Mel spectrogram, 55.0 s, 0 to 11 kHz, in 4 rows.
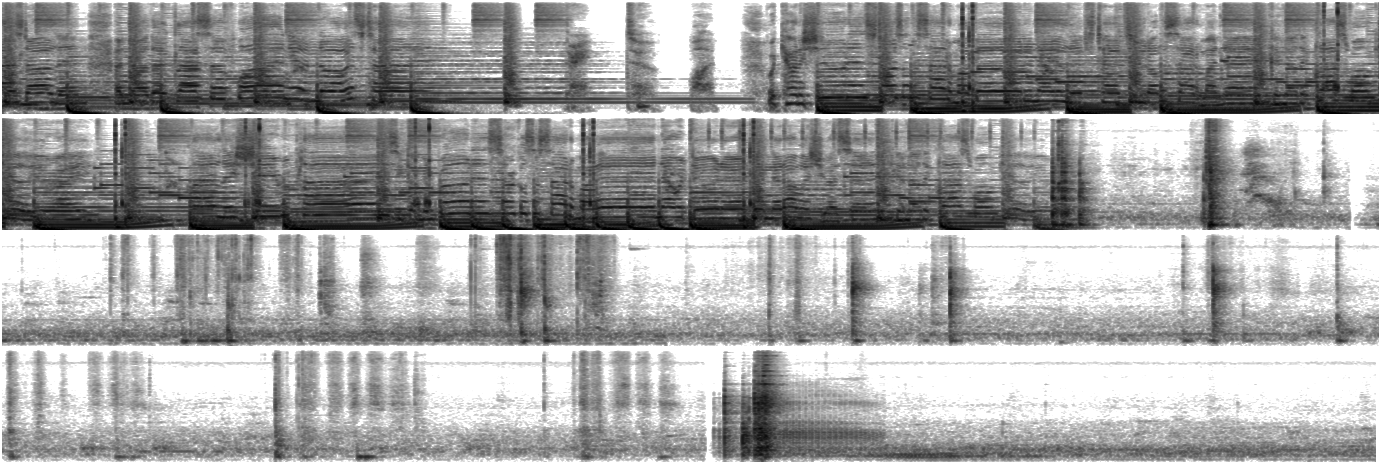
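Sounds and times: onion crunching: 28.5s - 31.0s, 32.2s - 33.8s.

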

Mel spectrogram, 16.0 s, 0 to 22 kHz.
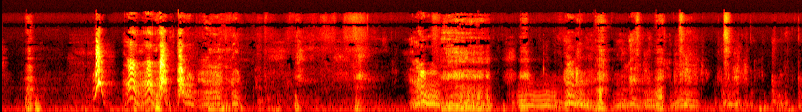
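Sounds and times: puppies growling: 2.4s - 16.0s.

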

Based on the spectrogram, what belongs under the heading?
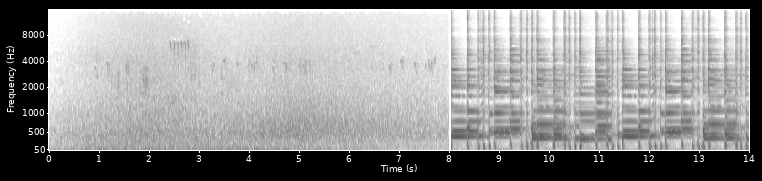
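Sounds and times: steady outdoor hiss: 0.0s - 14.0s
faint bird chirps: 0.8s - 5.3s.

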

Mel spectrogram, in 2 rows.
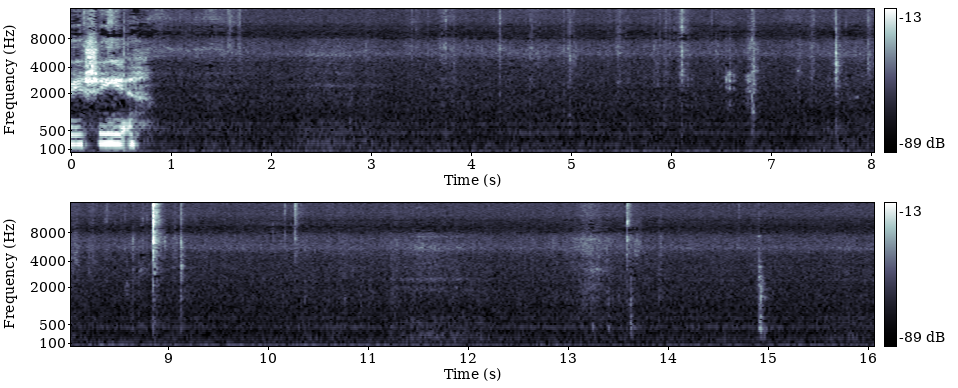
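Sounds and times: plastic sheet crinkling and ticking: 3.6s - 9.3s.

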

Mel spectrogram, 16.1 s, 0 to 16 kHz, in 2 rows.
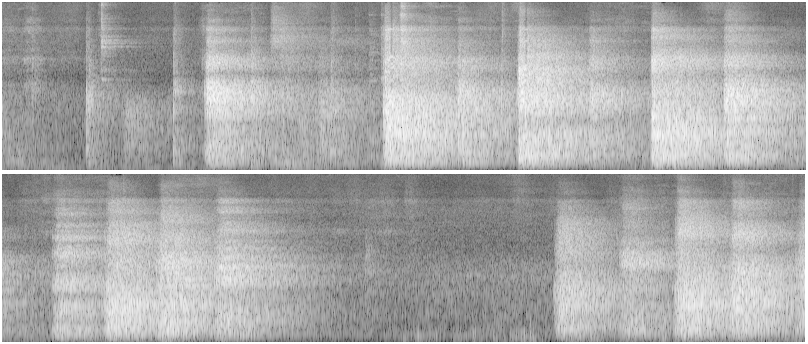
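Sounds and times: heavy thuds echoing: 0.8s - 11.8s, 12.7s - 16.0s.

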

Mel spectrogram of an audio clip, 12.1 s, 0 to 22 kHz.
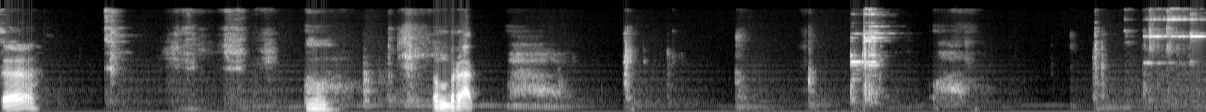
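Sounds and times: ringing metallic clinks: 8.5s - 9.0s, 11.2s - 12.0s.

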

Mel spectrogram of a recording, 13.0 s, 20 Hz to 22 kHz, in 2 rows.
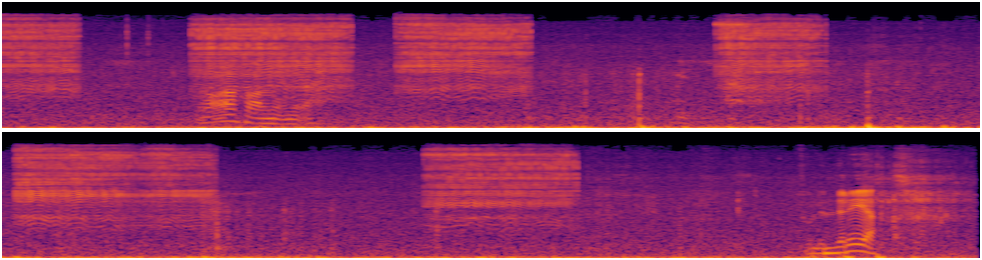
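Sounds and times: fishing reel whirring: 0.0s - 0.6s, 1.3s - 3.6s, 4.8s - 5.6s, 6.6s - 8.0s, 9.4s - 10.4s.

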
